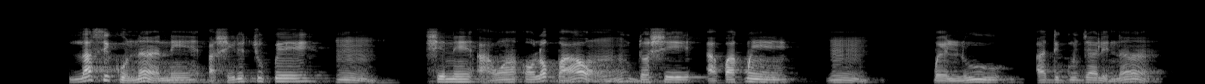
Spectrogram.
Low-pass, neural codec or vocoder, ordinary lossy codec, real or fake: 5.4 kHz; none; none; real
